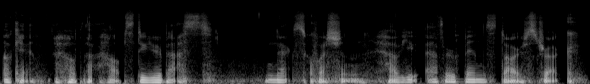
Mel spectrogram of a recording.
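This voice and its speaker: A laid-back American man answers listener questions on his podcast. His voice is low and gravelly, with a dark, mellow tone. The sound is close and dry. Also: completely flat delivery, unhurried, no echo. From California, USA. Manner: laid-back, rambling, with many "like" fillers. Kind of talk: casual Q&A chat.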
